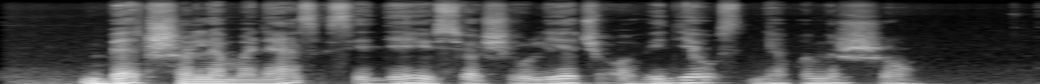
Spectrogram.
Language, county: Lithuanian, Alytus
